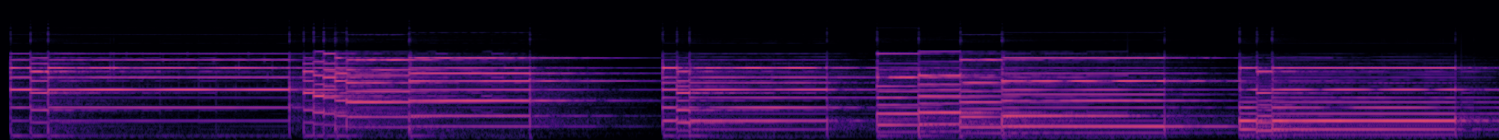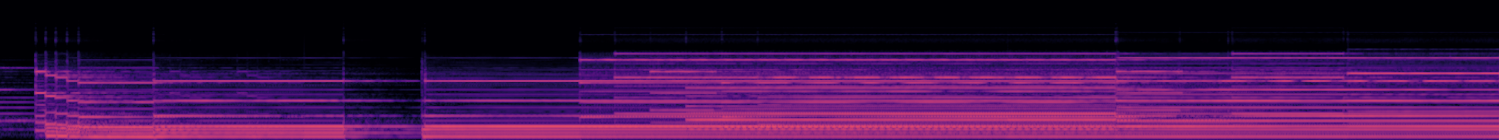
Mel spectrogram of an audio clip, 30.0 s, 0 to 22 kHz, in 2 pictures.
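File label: Toccata and Fugue in D minor; Bach; BWV565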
